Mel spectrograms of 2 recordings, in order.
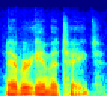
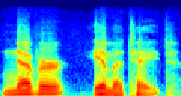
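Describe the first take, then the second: First: Said in the usual way. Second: Never imitate, slow and leaned on; emphatic quote. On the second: Host quoting Emerson, pressing the point. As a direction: drive the words home. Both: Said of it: "and get this".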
